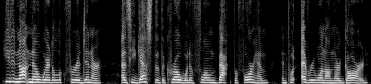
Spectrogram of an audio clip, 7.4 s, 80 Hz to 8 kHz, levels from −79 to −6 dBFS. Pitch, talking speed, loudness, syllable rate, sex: 230 Hz, 235 wpm, -18 LUFS, 5.6 syllables/s, female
